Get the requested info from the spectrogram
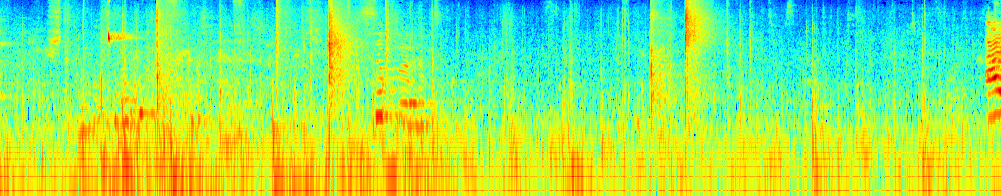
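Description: Children moving about on a wooden stage, with scattered thumps and knocks from their feet and hands and a faint murmur of voices.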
